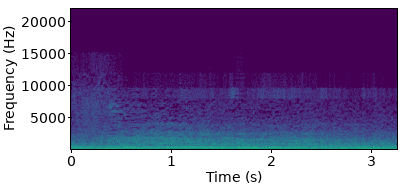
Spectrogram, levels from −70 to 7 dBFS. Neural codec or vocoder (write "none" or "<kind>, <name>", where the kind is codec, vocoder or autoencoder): none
